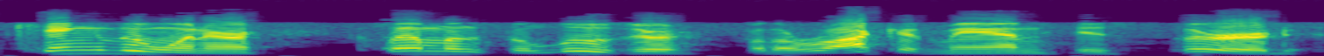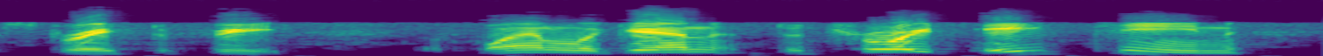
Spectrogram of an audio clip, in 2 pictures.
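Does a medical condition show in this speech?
No.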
